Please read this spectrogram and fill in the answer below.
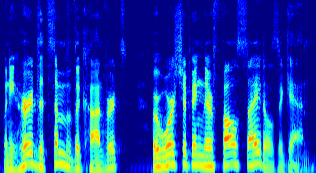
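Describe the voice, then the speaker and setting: Male story reader, podcast host, expressive, comic banter, bright voice, dry recording, faint music. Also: medium pitch, fairly quick, dry recording.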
